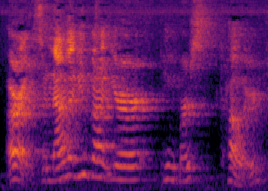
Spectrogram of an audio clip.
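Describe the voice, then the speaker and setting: Animated woman leading children's story time. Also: fairly high pitch, a little fast. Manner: encouraging, informal, talking through each step. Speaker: children's librarian hosting story time and craft. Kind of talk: casual instructional talk to young children. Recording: roomy, distant mic with faint noise.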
